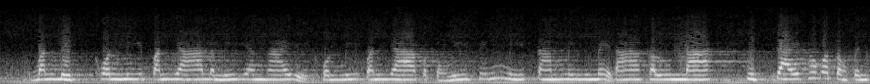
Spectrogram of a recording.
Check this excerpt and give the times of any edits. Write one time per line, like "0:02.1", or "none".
0:06.1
